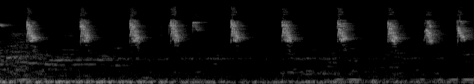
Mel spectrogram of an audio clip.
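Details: Kacer (Oriental magpie-robin) 'tembakan' bursts for training: loud, crisp high chips repeated roughly every half second in a steady rhythm, with a low murmuring background.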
